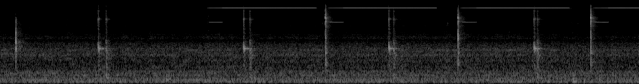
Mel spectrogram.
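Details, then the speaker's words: Kencove KF13000 fence energizer tested before repair; sharp single clicks roughly every 0.7 seconds, the transformer pulsing as power discharges into it, showing the two control boards are okay. "that's a good sign. That means it's discharging, clicking, all that stuff. So that means that these two boards are okay. The clicking sound itself comes from the transformer, because when the power discharges into the transformer, that click sound is the transformer itself pumping the power from here to here."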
